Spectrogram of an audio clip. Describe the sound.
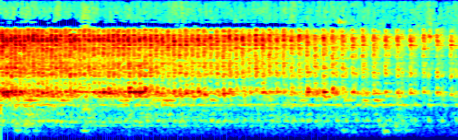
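A spinner wheel turning in a Game of Life video game gives off rapid, even ratcheting clicks that gradually slow and soften as it winds down, with no voices over it.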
